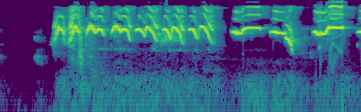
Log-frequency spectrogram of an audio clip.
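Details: Oriental magpie-robin in evening song while dancing: a rapid series of about eight looping, bouncing whistled phrases, followed by a few longer clear whistles that rise and fall.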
